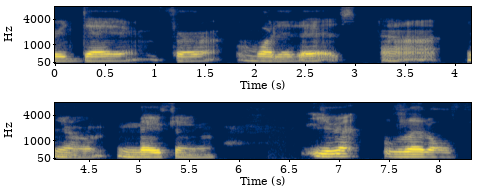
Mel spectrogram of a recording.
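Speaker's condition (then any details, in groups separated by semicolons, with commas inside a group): ALS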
